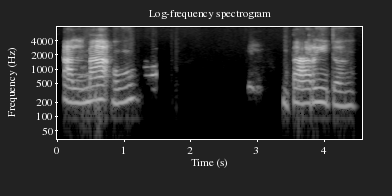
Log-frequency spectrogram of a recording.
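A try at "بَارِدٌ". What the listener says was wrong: Okay, try not to elongate the ra. You're saying baridun. It's not baridun. Baridun.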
